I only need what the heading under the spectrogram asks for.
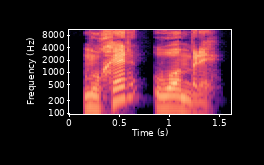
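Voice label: "mujer u hombre", Spanish; kobieta lub mężczyzna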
